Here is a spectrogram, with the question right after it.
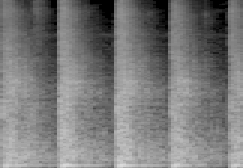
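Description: A hard polymer airsoft rifle body is struck five times against a surface, giving dull, low thuds that fade quickly between strikes. The body comes through undamaged, with no chipping or scratching of the paint, unlike a full-metal body, which would be scratched and chipped.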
